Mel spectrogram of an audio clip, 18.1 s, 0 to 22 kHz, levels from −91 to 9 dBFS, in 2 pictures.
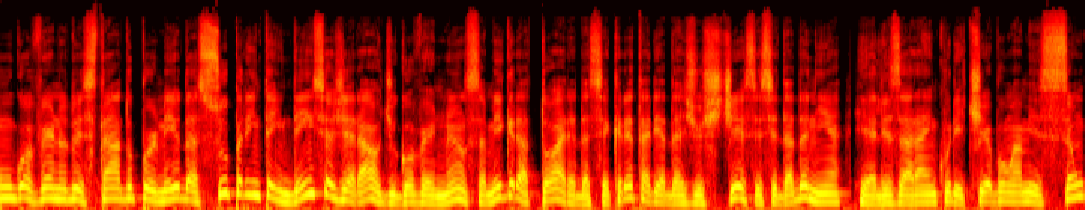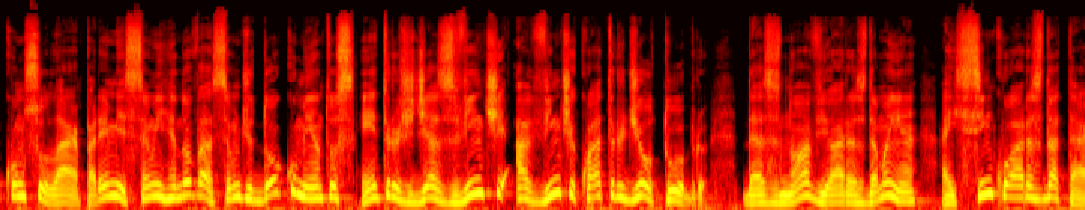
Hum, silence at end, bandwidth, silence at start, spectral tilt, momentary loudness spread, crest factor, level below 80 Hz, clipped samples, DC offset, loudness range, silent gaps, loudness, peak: none; 0 s; 18 kHz; 0 s; -5.5 dB/octave; 2 LU; 14 dB; -48 dBFS; under 0.1%; under 0.1%; 1 LU; none; -22 LUFS; -8 dBFS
